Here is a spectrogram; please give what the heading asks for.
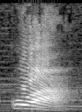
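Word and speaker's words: guà: Let's pronounce it. Ge wu a, gua means hang something.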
